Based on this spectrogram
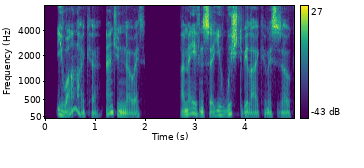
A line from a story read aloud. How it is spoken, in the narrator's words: I answered, laughing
